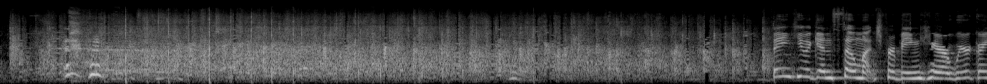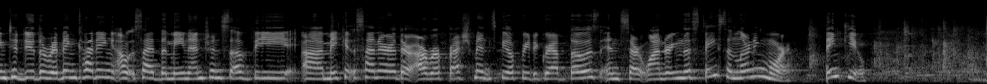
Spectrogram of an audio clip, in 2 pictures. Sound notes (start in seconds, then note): 3.6 audience applauds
